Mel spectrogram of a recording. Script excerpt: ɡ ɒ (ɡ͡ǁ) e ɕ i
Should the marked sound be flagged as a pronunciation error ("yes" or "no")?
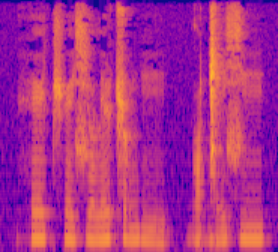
no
